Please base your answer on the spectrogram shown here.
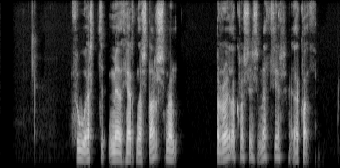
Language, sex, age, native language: Icelandic, male, 50-59, Icelandic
